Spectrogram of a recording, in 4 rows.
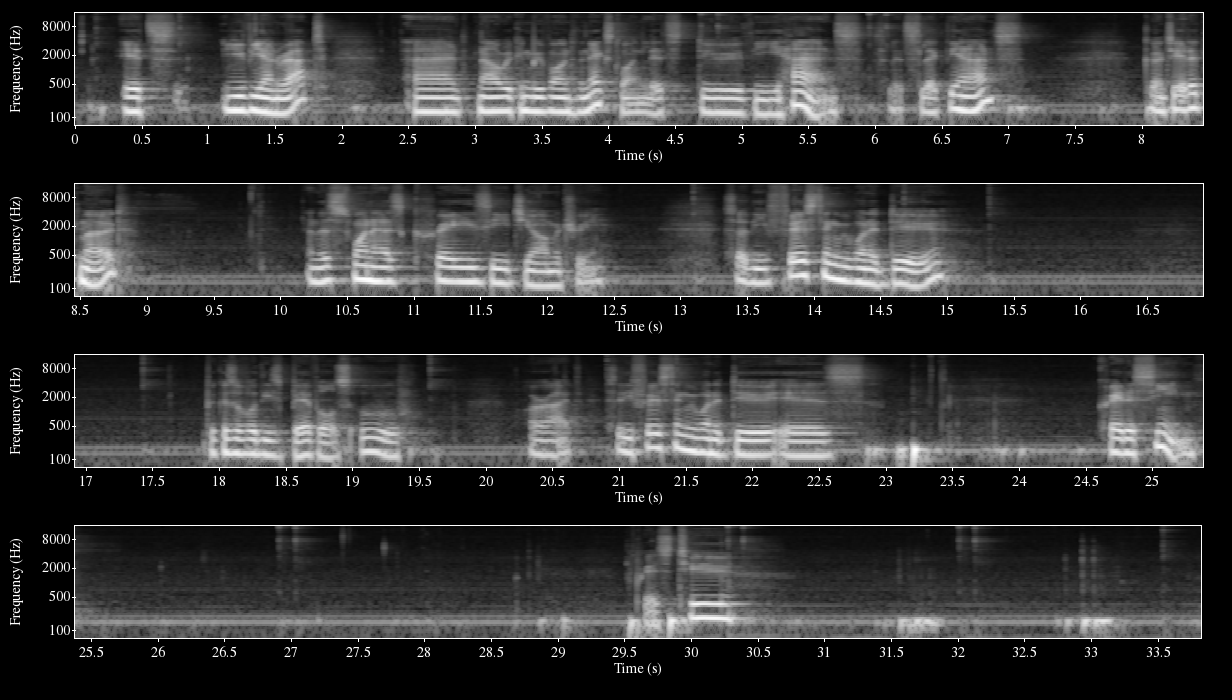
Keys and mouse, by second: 0.2-0.8 middle drag, 4.6 click, 4.7 right click, 5.9 right click, 7.0 Tab, 12.2 click, 12.2 right click, 12.4 middle click, 13.9 middle click, 15.3-17.5 middle drag, 19.0 middle click, 20.9 middle click, 26.8 click, 29.5 2, 31.6 typing, 31.9 alt+click, 33.6 middle click.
